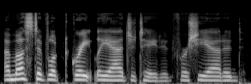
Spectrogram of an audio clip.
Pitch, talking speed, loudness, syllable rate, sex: 195 Hz, 215 wpm, -18 LUFS, 6.2 syllables/s, female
